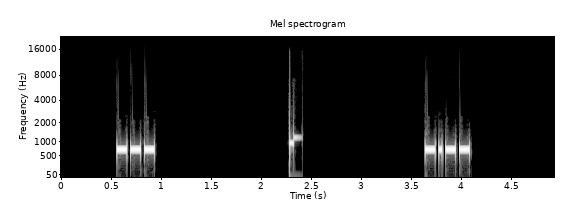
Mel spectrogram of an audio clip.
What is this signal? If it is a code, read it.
Morse code, heard as a keyed tone, about 36 wpm, 700 Hz. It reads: O Y
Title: Single Letters - Phonetic Pronunciation 35wpm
